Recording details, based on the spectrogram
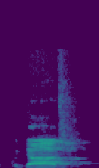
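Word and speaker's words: קדש: that means means first let me uh show you how to pronounce it okay quash this word means holy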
